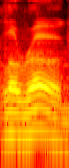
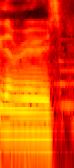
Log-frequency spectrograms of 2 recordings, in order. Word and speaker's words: LaRouge: Okay, I was like, my mind's like LaRogue, and then it was like, no, it came out LaRouge. Okay, thank you. Sorry. Thank you for being here, LaRouge.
